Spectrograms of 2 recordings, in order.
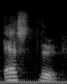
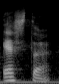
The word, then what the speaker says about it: Esther: Esther, and not Esther. That's the th there is giving you the silent sound.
